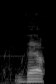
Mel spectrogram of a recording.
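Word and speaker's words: Vert: Ver sector 9. Ver sector 9. You don't pronounce the T in there means green.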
